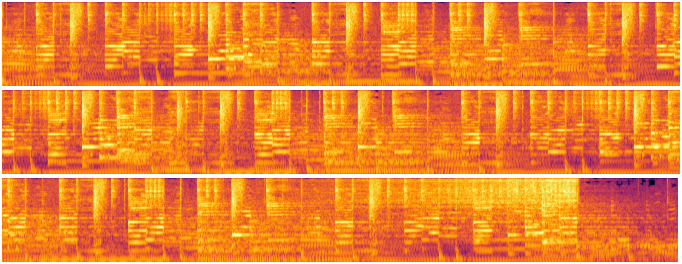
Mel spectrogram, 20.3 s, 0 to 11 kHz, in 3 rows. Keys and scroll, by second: 2.8 Delete.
